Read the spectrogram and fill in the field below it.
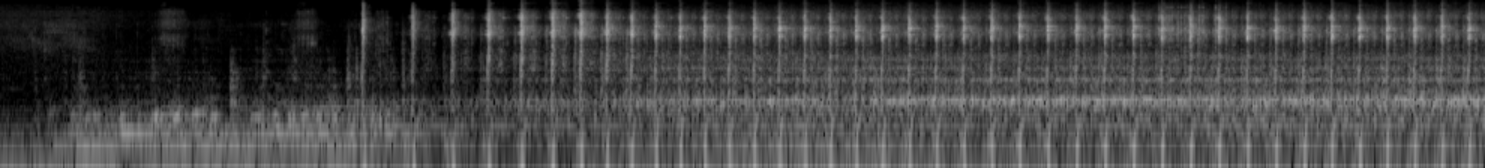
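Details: Lister D petrol barn-find engine on trolley with air compressor, after remounting, fixing fuel leak and new spark plug: a few pulls, then catches into an even, steady single-cylinder putter at about two and a half beats a second; healthy.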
